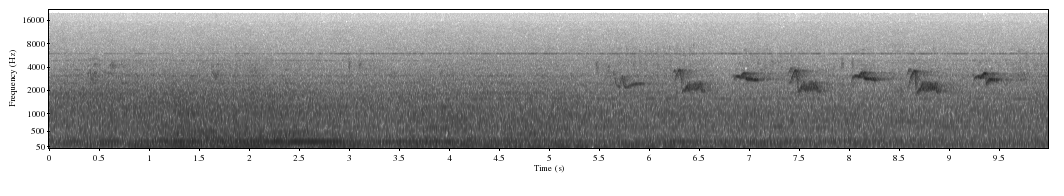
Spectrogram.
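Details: On 28 April 2019 American Robins sing after a stretch of low rumbling background noise. About six short, clear, slurred phrases then come in quick succession, roughly one every half second, with brief gaps between them.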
